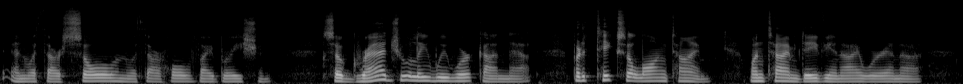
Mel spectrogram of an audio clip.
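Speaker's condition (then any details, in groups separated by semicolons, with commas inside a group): No condition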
